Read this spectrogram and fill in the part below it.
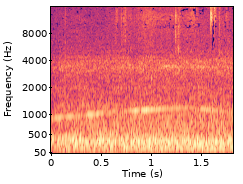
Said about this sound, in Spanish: Viene un, un coche de la Guardia Civil. Voy a dejarle pasar. Vale. Venía un coche de la Guardia Civil con las luces, estaba oyendo la sirena, no sabía por dónde venía, no sabía tampoco si era un policía, ambulancia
